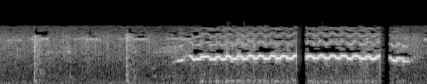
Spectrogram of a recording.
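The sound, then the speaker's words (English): A person whistles an imitation of a bird call, a loud, steady warbling trill at a fixed high pitch lasting over two seconds, broken by two brief gaps. Two soft clicks come first. “Did you make that noise? Yes. Sounded like a bird.”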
